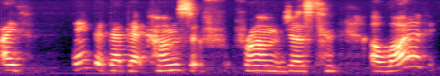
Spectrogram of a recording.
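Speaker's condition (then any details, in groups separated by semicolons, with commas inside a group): Stuttering; severe stuttering at college start, fluency temporarily improved by drinking alcohol, works as school slp; stutters openly, cannot hide it, discloses stuttering to parents, feels in control; noticeable stuttering that cannot be hidden, more fluent when drinking then; repeated words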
